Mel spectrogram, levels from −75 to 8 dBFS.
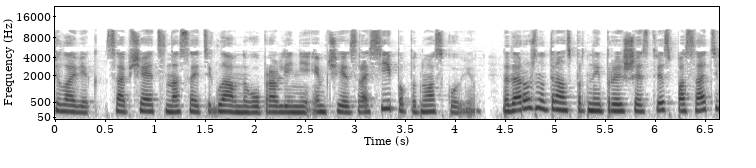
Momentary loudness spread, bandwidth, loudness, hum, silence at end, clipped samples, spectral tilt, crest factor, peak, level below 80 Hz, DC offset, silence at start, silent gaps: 4 LU; 11 kHz; -16 LUFS; none; 0 s; under 0.1%; -4 dB/octave; 14 dB; -2 dBFS; -56 dBFS; under 0.1%; 0 s; none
